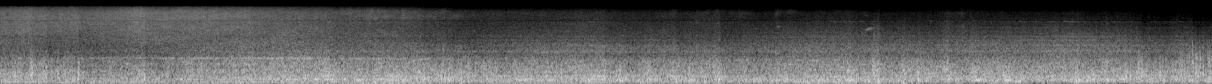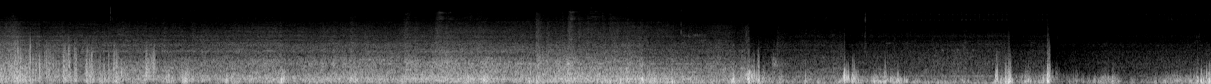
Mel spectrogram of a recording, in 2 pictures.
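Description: A Class 68 diesel-electric locomotive, with its Caterpillar V16 engine, passes close by under power, followed by a rake of coaches rolling past in a steady loud rumble with wheels clattering over rail joints. About two-thirds of the way through, the rumble drops away and separate sharp clacks of wheels over the joints and points are heard.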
